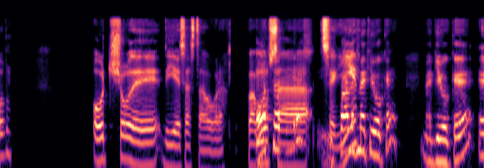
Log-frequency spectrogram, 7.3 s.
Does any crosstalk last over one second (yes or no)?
yes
